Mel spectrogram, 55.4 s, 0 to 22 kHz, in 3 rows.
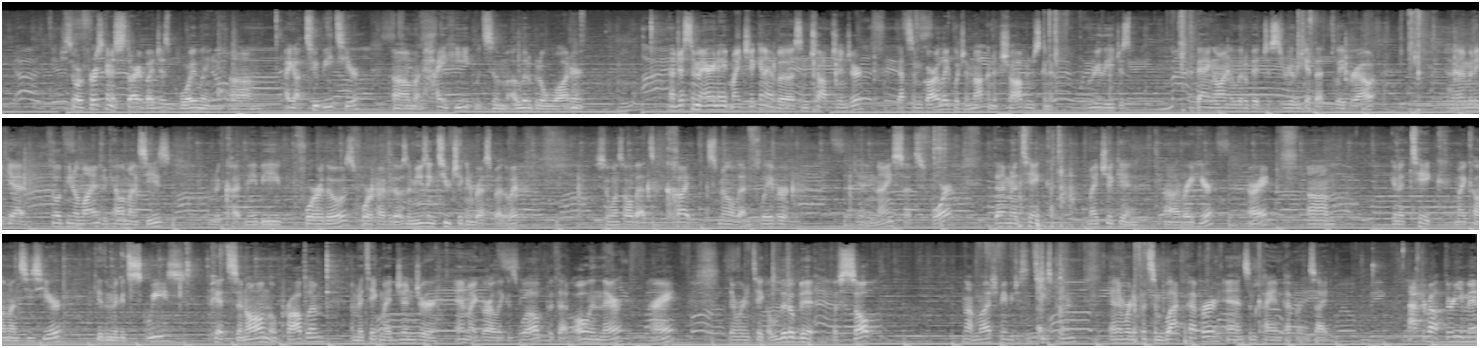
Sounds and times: Music: 0.0s - 55.3s
Speech: 0.8s - 17.2s, 18.1s - 25.0s, 25.9s - 28.4s, 29.0s - 35.2s, 35.8s - 47.9s, 48.9s - 53.6s, 54.5s - 55.3s.

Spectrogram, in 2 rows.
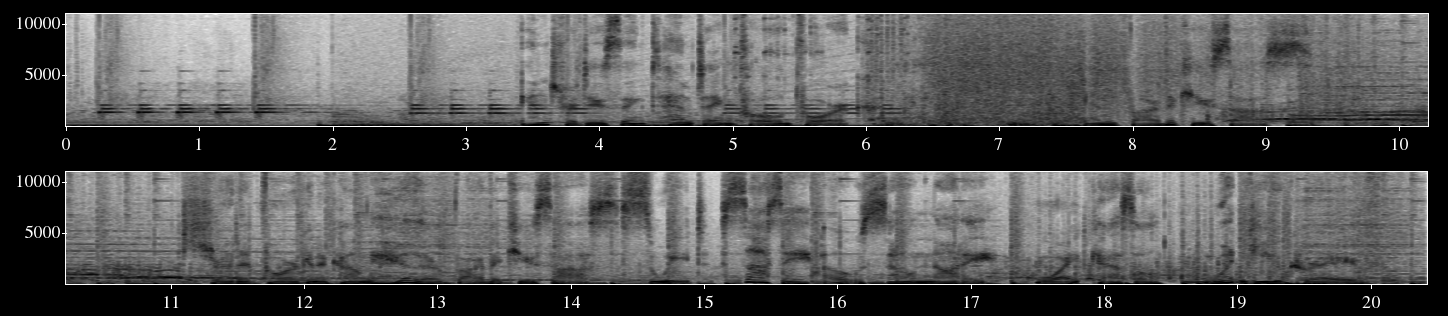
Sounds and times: Music: 0.0s - 20.4s
Speech: 3.4s - 6.4s, 7.6s - 9.2s, 11.1s - 20.0s.

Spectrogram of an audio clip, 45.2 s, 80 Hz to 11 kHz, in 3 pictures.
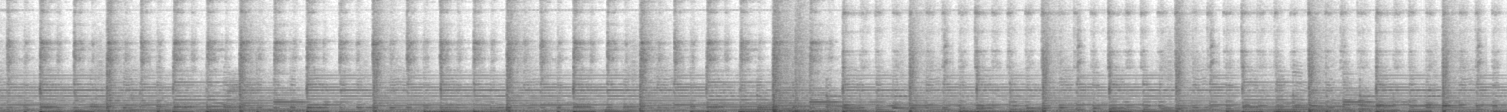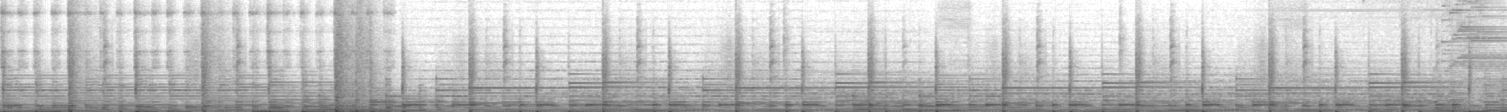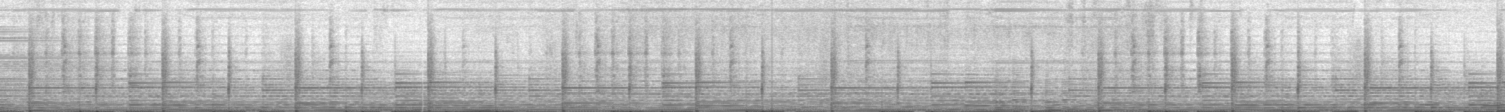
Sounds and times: Music: 0.0s - 45.1s.

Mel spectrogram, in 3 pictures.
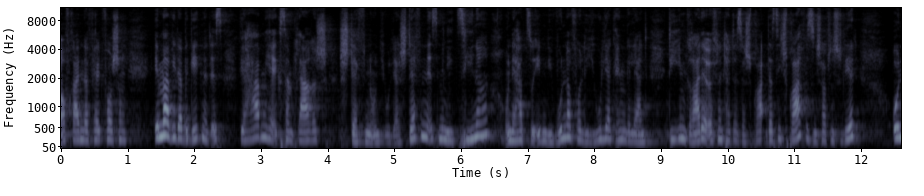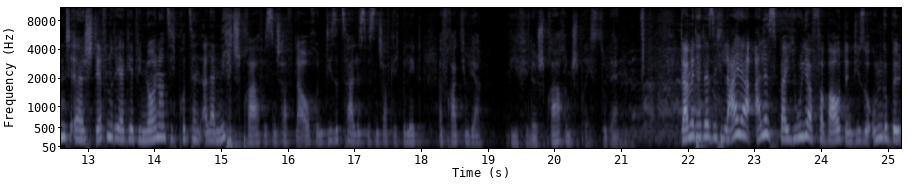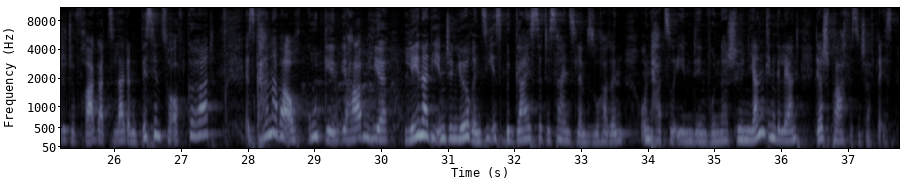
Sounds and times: Speech: 0.0s - 21.2s, 21.9s - 37.7s.

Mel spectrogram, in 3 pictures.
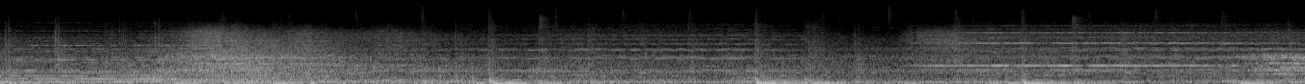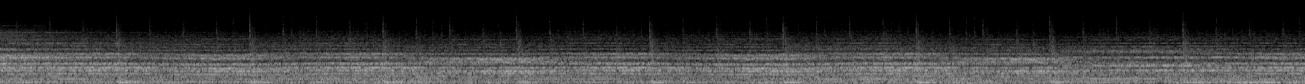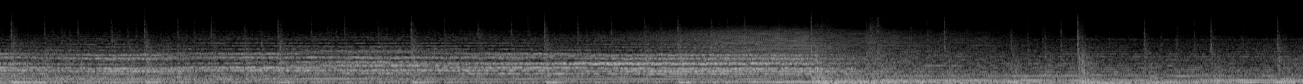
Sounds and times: Scary music: 0.0s - 39.1s
Soundtrack music: 0.0s - 39.1s.

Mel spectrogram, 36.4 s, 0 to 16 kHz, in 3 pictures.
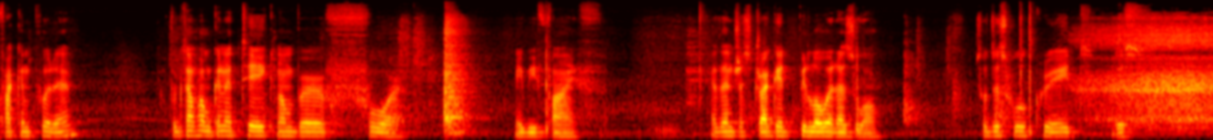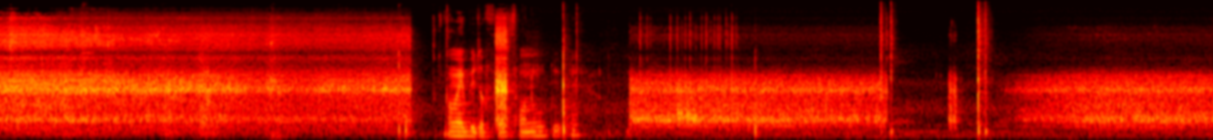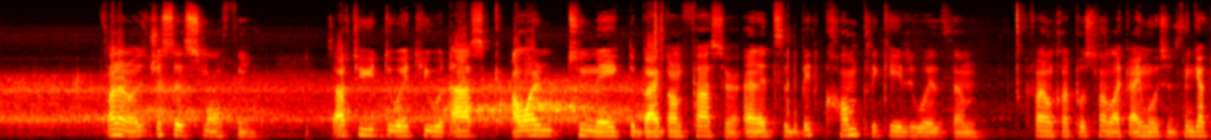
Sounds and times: Speech: 0.0s - 0.8s, 1.7s - 4.1s, 5.2s - 6.1s, 7.0s - 8.9s, 9.8s - 11.5s, 16.6s - 18.0s, 25.3s - 26.9s, 27.6s - 36.3s.

